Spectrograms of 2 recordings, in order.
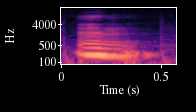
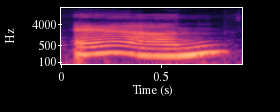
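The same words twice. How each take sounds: First: The vowel is short, weak and reduced. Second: The vowel is full and clearly pronounced.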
